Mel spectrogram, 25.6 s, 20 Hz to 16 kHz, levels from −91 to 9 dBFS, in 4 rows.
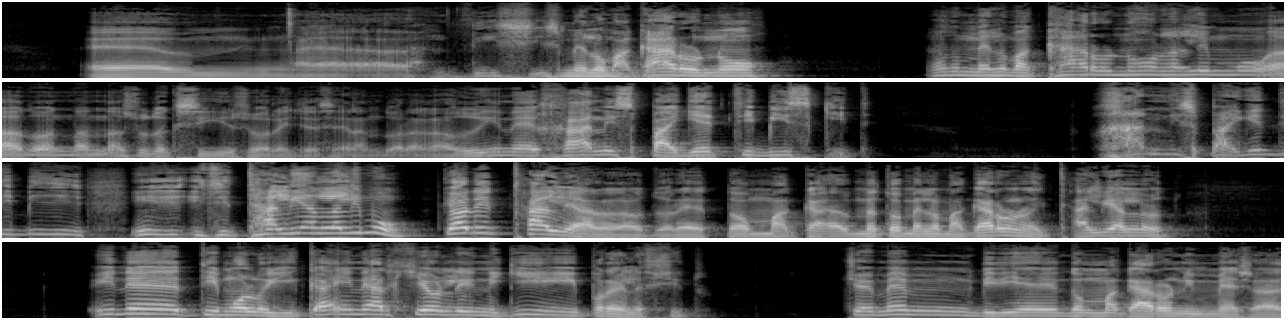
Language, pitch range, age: Greek, 115-175 Hz, 50-69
